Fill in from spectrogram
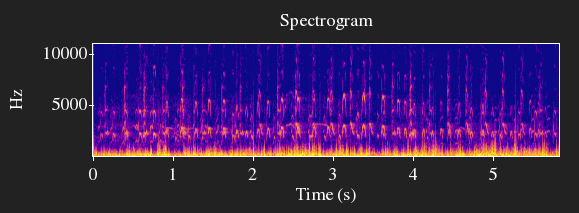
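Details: Eurasian oystercatchers calling at Terschelling in the Netherlands, on grass and mudflats; a dense run of shrill, clipped piping notes repeats rapidly over strong low-pitched wind noise.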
